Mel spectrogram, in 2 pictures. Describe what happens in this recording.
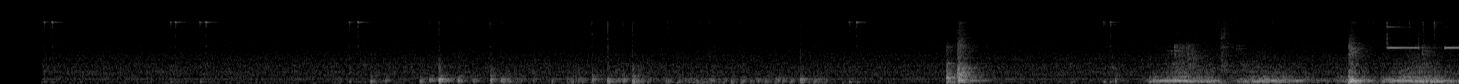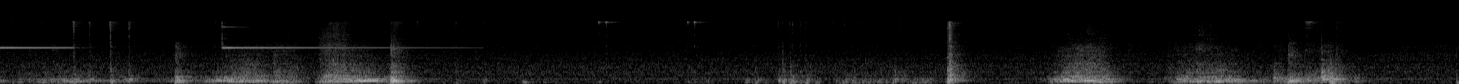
I sat at the desk, typed in something on my laptop and clicked the mouse while somebody else was opening and closing the drawer. At the same time, I received notifications on my phone. I moved around with my office chair on the hardwood floor.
